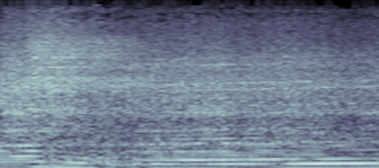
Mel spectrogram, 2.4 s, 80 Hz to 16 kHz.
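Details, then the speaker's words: Boosted 2.2-litre E85 EK Civic Si on Hondata S300, after a dyno run: idle surges, sagging and climbing, on return to idle because a vacuum line to the blow-off valve blew off the intake manifold, causing vacuum and boost leaks. "all right guys so this thing uh you could probably hear it idle surging when i came back down to idle and i actually blew the vac blew a vacuum line off of the back of the intake manifold that goes to the blow-off valve so when it was it had a big vacuum leak"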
